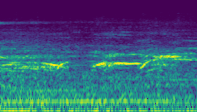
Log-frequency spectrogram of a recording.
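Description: Gas pump dispensing fuel through the nozzle into a pickup truck's tank: a steady low hum, with faint voice-like fragments over it.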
